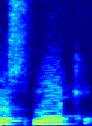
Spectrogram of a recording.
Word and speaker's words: SMIC: that is you see smic so in the line it says diminishing friendly supplier base with china rising so smic or smick how some people pronounce it recently blacklisted by the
